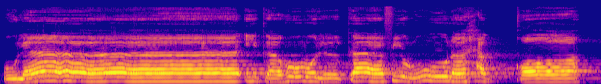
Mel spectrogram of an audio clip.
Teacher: قاف کو پر پڑھیں گے اور یہاں پر وقف کریں گے تو ایک زبر کے ساتھ الف پڑھیں گے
